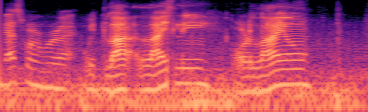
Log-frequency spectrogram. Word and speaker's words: Lisle: With Lisley or Lyle. I don't know if the S is silent or the L is silent.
